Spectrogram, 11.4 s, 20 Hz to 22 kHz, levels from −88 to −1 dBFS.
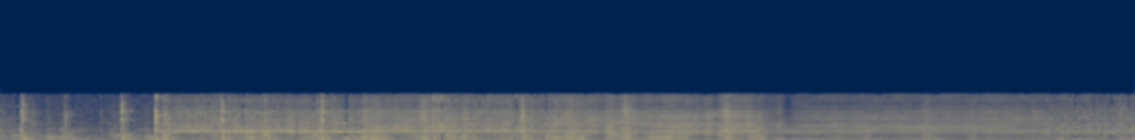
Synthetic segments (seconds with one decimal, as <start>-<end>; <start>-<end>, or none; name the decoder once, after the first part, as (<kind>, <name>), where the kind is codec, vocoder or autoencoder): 3.7-4.3 (vocoder, Vocos); 5.5-10.5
